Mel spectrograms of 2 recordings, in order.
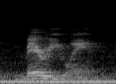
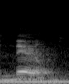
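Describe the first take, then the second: First: The first part sounds like the full name Mary. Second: The first part is reduced and run together. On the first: This is the original form honoring the queen. "the English name for Maria is Mary. So he called it Maryland" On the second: This is the later American form. "We've later Americanized it to Maryland"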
